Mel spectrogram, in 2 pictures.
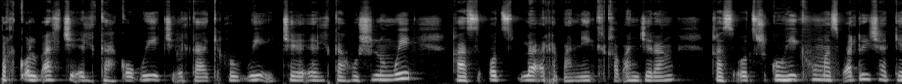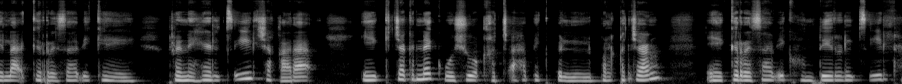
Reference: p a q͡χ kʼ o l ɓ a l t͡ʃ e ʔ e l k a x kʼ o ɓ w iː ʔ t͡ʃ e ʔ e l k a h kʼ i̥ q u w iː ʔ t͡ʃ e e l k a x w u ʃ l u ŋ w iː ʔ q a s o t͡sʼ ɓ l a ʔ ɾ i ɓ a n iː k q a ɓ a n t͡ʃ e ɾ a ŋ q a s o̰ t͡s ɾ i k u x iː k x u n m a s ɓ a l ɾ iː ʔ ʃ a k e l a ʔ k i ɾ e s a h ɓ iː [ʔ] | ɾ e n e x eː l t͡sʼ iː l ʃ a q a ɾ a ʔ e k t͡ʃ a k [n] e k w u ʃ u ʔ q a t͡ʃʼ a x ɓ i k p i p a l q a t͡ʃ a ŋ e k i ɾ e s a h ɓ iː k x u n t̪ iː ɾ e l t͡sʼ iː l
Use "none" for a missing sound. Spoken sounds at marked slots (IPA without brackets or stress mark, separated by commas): k, n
